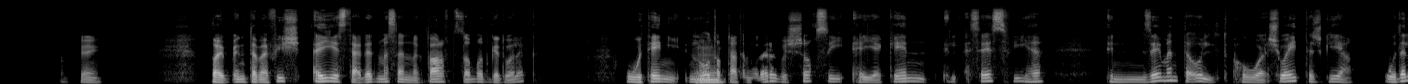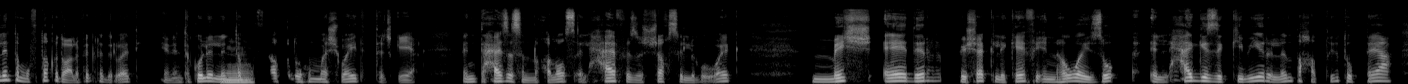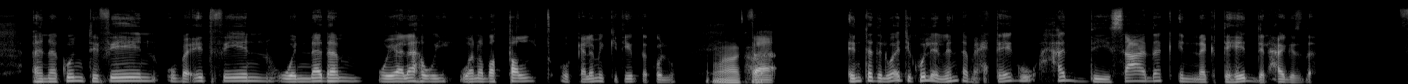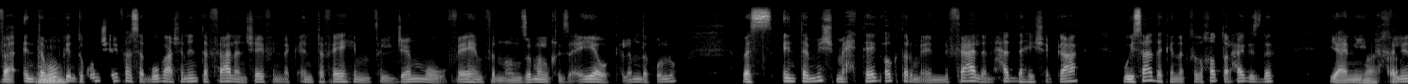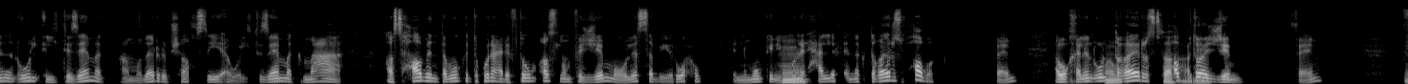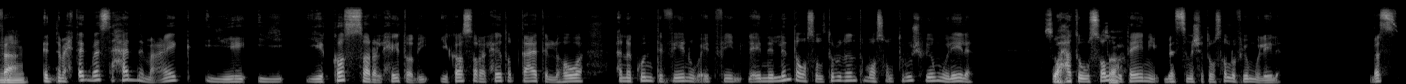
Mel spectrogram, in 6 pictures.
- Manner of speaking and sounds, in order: tapping; in English: "الGym"; in English: "الGym"; in English: "الGym"
- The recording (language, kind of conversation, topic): Arabic, advice, إزاي أقدر أستمر على جدول تمارين منتظم من غير ما أقطع؟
